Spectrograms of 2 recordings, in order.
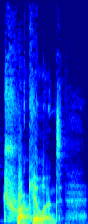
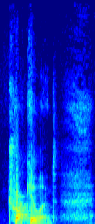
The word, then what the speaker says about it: truculent: the next adjective is truculent and this word has three syllables and the stress is on that first syllable keep in mind that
